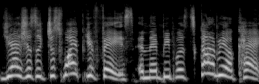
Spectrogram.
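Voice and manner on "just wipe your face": put-on heavy, thick Brooklyn New Yorker accent. Retelling what a New Yorker told her on the subway, thick Brooklyn accent. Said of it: "she had like this thick Brooklyn accent".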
